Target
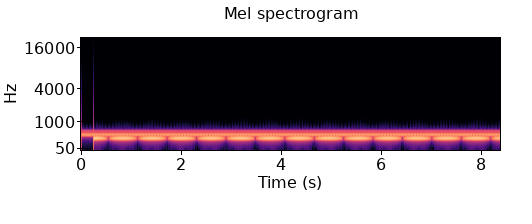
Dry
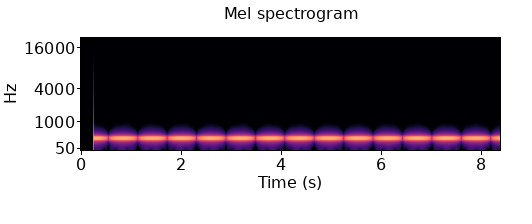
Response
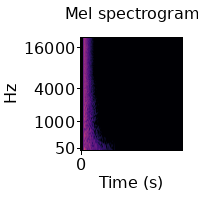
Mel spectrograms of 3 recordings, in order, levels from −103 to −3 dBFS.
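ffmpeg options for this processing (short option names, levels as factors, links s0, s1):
-filter_complex "[0:a]adynamicequalizer=threshold=0.00891:dfrequency=190:dqfactor=1.3:tfrequency=190:tqfactor=1.3:attack=5:release=100:ratio=0.375:range=2.5:mode=cutabove:tftype=bell,aeval=exprs='val(0)+0.0316*sin(2*PI*440*n/s)':c=same,asplit=2[s0][s1];[s1]asetrate=55563,aresample=44100,atempo=0.793701,volume=0.158[s2];[s0][s2]amix=inputs=2:normalize=0,volume=1.78"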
